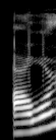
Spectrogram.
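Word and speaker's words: hour: আওয়ার শব্দটা এইচ দিয়ে শুরু হলেও উচ্চারণের সময় এইচ সাইলেন্ট থাকে।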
